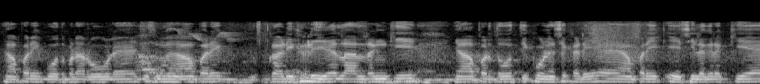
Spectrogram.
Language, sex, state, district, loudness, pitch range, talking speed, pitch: Hindi, male, Uttar Pradesh, Shamli, -17 LUFS, 120-130 Hz, 245 wpm, 125 Hz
